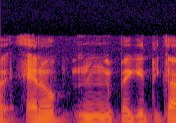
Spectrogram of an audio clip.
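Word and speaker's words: Areopagitica: न का important work एरो पेटिका तो इसको एरो पेटिका भी प्रोनाउंस किया जाता है तो दोनों सही है एरो पज का लिबर्टी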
